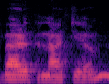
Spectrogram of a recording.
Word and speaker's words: Bharatanatyam: In those poses, in the photo shoot with me, were you switching between incorporating, theater, drama, and forgive my pronunciation, but Bharatanatyam? Yes, yes, that's right, Bharatanatyam and Odissi.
